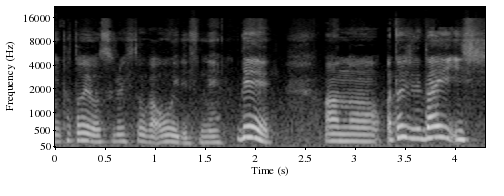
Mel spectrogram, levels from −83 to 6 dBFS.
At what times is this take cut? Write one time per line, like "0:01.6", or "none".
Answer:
0:01.8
